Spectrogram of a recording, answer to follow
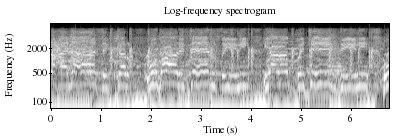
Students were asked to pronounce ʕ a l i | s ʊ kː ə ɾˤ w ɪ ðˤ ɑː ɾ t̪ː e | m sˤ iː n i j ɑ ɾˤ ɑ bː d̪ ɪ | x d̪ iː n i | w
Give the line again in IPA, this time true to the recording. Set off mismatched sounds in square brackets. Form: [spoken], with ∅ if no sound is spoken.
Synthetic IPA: ʕ a l [a] | s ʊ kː [ɑ] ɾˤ w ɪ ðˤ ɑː ɾ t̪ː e | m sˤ iː n i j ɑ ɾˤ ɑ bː [t̪] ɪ | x d̪ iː n i | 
